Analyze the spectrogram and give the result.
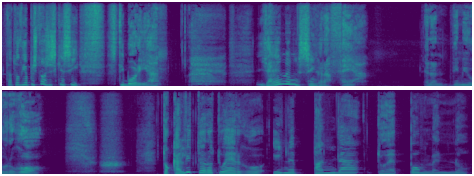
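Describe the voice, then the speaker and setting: A patronizing veteran writer. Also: female voice, low-pitched, sing-song, long pauses, mellow. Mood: coaxing. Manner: patronizing, coaxing. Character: seasoned male writer advising a young journalist. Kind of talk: radio play acting. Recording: music playing underneath.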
